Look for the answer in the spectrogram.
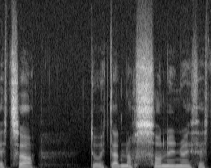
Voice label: "noson", Welsh

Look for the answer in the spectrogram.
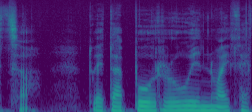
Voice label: "bwrw", Welsh

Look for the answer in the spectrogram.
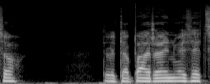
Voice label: "bara", Welsh

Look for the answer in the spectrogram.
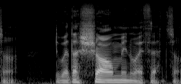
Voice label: "siom", Welsh

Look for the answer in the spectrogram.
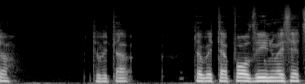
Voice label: "boddi", Welsh

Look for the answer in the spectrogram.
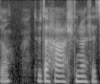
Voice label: "hallt", Welsh

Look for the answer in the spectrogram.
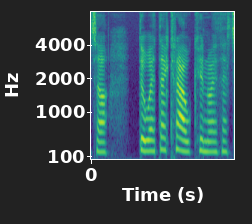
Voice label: "crawc", Welsh

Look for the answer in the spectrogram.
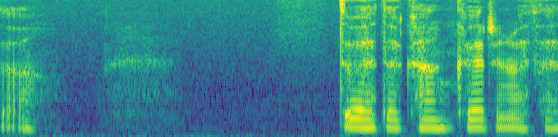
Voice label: "cancr", Welsh

